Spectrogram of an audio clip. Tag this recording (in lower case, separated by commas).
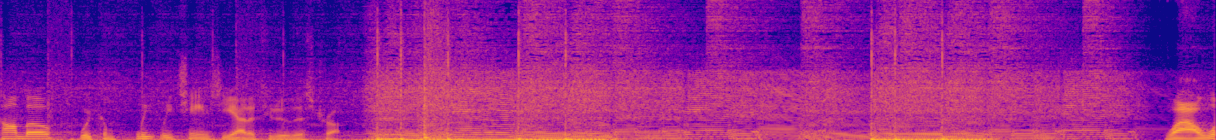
music, speech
